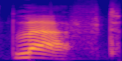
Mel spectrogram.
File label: "left", female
